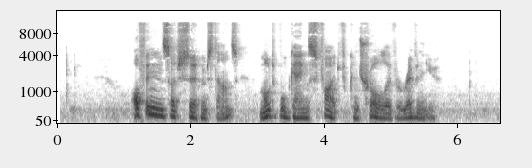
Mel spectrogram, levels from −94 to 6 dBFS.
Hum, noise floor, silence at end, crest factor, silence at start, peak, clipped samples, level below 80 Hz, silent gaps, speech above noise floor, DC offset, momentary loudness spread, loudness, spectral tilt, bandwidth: none; -58 dBFS; 1 s; 22 dB; 1.15 s; -6 dBFS; under 0.1%; -56 dBFS; none; 33 dB; under 0.1%; 12 LU; -26 LUFS; -5.5 dB/octave; 11.5 kHz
